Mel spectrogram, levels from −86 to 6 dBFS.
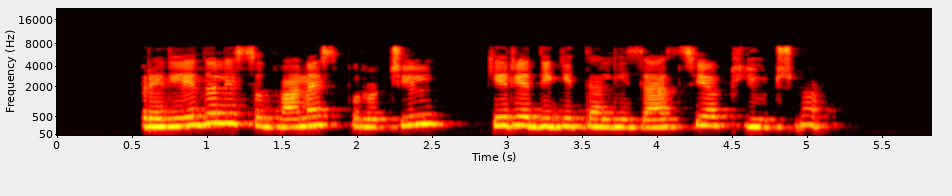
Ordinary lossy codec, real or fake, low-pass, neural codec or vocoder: none; real; 7.2 kHz; none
